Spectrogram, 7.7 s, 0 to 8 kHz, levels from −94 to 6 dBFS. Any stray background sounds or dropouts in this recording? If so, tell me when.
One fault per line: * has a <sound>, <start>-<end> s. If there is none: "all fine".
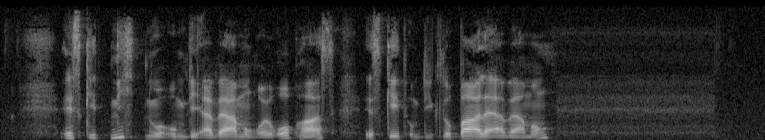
all fine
